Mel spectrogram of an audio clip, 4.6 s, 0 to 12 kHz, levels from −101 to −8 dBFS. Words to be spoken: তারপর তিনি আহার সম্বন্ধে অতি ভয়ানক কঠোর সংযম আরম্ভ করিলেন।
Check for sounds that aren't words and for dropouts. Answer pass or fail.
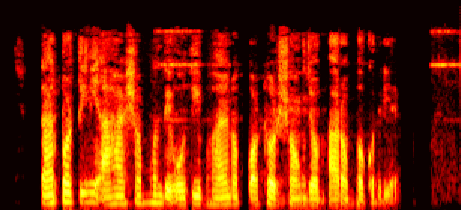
pass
